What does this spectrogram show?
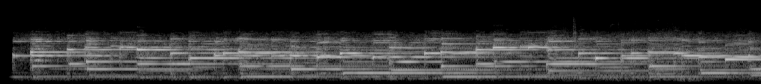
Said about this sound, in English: Ah, it's great to have something different to be complaining about, isn't it? The Mr. Whippy van.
